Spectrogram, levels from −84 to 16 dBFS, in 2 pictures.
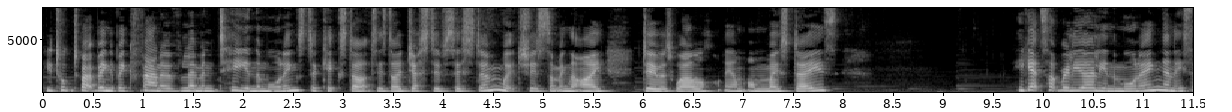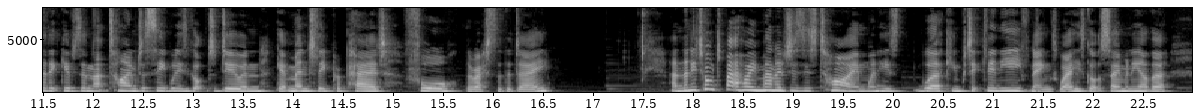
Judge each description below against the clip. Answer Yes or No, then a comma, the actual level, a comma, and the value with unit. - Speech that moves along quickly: Yes, fast, 220 wpm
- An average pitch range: Yes, average, 3.2 semitones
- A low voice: No, high, 225 Hz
